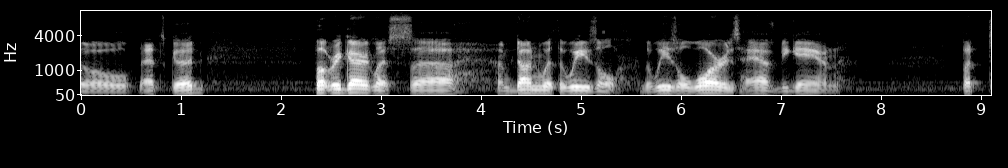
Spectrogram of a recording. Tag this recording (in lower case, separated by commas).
speech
